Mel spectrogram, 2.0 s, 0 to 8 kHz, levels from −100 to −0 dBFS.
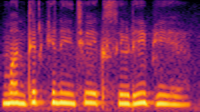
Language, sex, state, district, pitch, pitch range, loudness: Hindi, female, Jharkhand, Deoghar, 250 Hz, 235-255 Hz, -13 LUFS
